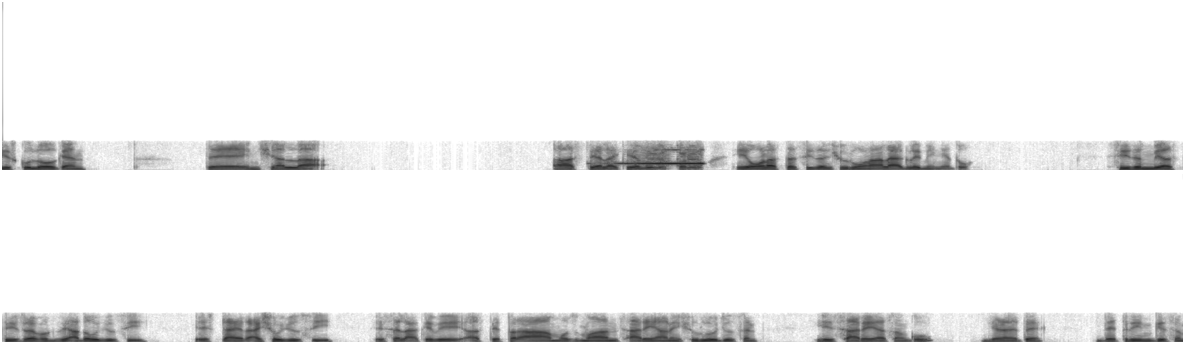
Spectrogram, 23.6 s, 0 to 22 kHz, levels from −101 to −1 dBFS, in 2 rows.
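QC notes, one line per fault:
throughout: AMR narrowband mobile codec. The audio is confined to roughly 150 Hz to 3.7 kHz, with nothing at all above 3.8 kHz. The speech comes out buzzy and synthetic because each frame is rebuilt from a vocal-tract filter and a sparse pulse excitation. The heavy damage fits a low AMR-NB mode of around 6.7 kbps. On a spectrogram, a hard ceiling just under 4 kHz leaves empty black above it, and the harmonics look smeared and blocky.
5.84–7.04 s: loudspeaker feedback squeal. A pure tone at 893 Hz rises out of the speech over about three quarters of a second and peaks a few dB louder than the voice. The microphone was picking up its own loudspeaker, and the loop gain passed unity at that one frequency, so the tone fed on itself until it ended. On a spectrogram it appears as a single bright horizontal line at 893 Hz that thickens as it grows. The waveform's envelope swells over the first 0.7 s of that span.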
